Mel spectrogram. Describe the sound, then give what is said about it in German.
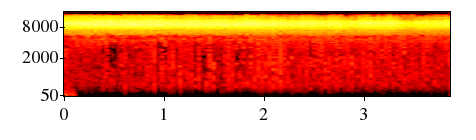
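A great green bush-cricket stridulates in a continuous, high-pitched buzzing trill with a rapid pulsing rhythm, steady throughout, with no voices or other sounds. “es gibt auch äh, einige Insekten in diesem äh, Tierstimmenarchiv, wie zum Beispiel das Zwitscherheupferd. Ja, es ist tatsächlich kein Pferd, sondern ein Insekt, nämlich eine Heuschrecke.”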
